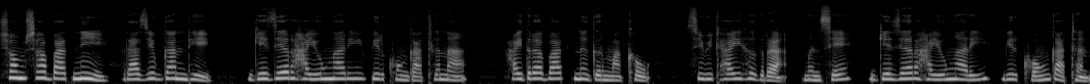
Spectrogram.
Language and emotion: Bodo, neutral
